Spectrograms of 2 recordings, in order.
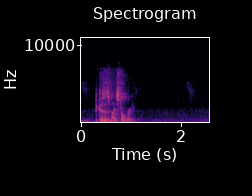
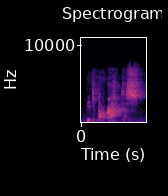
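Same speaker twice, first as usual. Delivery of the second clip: very slow, softer whisper; 6 dB quieter, much slower than usual. Shown as a demonstration. Coach whispering that skill comes from practice. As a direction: draw it out in a hush. Repeated whispered drill word.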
